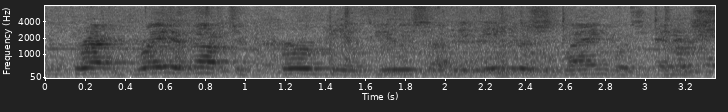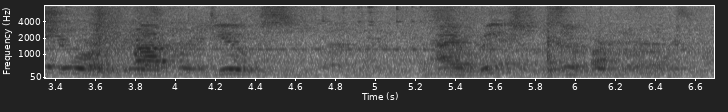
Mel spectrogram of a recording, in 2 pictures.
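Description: Someone speaks at a moderate pace, with loud noise in the background. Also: man. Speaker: open mic reader. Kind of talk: humorous poetry reading. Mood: playful, comic. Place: cafe.

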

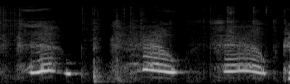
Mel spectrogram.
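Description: This put-on character voice is high-pitched and squeaky. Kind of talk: comedic imitation. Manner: pleading, weak.

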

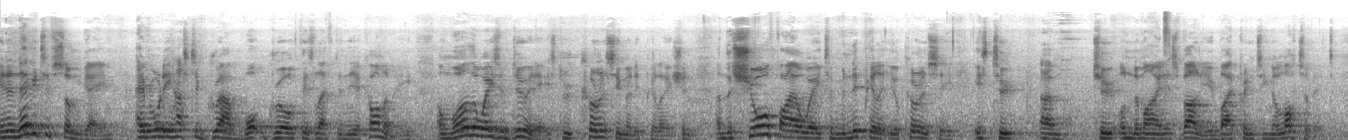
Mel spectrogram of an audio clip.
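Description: A man talking at a very fast pace with lively intonation, audible room echo and light background noise. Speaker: economics commentator. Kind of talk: panel discussion. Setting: stage with audience. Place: meeting room.

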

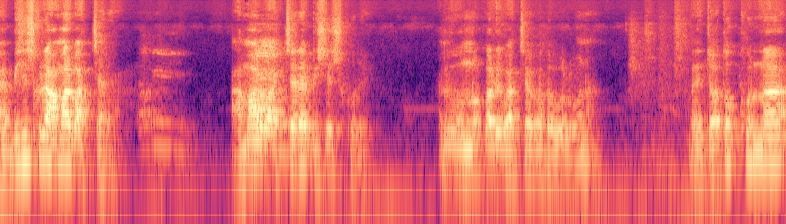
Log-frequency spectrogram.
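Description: A fairly high-pitched male voice with lively intonation. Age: 30s. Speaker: YouTuber and barber. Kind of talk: casual live stream chat. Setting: late-night live stream at home.

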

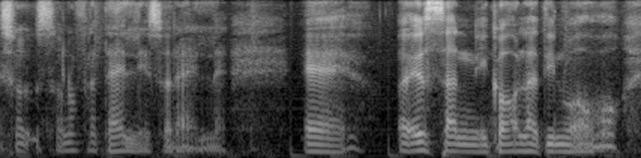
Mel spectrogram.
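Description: A woman's very deep, low voice at a moderate pace. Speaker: artistic director of a dance company. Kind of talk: radio interview. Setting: radio studio. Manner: halting. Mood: passionate, reflective. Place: studio. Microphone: studio mic.

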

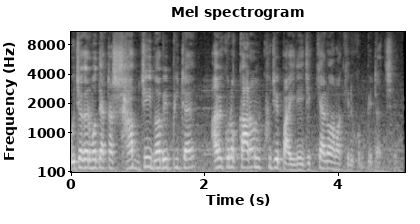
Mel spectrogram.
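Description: High-pitched for a man, this male voice has lively intonation. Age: 50s. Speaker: opposition party politician. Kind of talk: interview testimony.

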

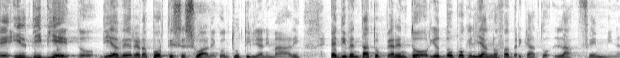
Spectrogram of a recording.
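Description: Fairly high in pitch yet dark and mellow in tone, a man speaks at a fairly quick pace. His pitch swings very widely over a quiet background. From northwestern Italy, near France. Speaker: Bible translator and author; guest. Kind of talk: public talk on stage. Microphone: handheld.

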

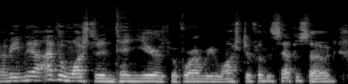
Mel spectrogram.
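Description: A man speaks with an American accent. His voice is fairly high and somewhat breathy. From North Carolina, US South. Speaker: theater professor and novelist; theater professor. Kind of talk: casual film discussion. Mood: relaxed, thoughtful. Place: home room.

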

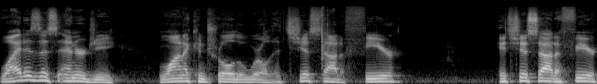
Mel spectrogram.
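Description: Speaking at a moderate pace with ordinary pitch variation, a man talks with an American accent. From Michigan, US. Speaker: podcast host. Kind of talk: solo commentary monologue. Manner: animated, repetitive. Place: studio.

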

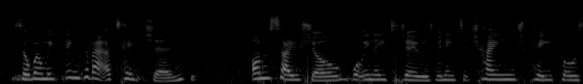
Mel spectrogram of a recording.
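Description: Over light background noise, a woman with a somewhat breathy voice speaks at a moderate pace with ordinary pitch variation. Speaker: conference presenter. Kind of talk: lecture. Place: hall.

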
